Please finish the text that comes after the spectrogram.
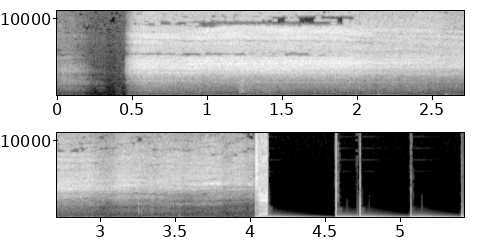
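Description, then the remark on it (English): A shower is turned on to check that the water goes down the drain, running with a steady, bright hiss of spraying water for several seconds, easing slightly before several sharp, loud clicks or knocks in quick succession. “Let's turn on the shower.”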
